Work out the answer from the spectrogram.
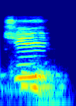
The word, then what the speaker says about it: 去: Chu es cuarto tono y se escribe QU.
